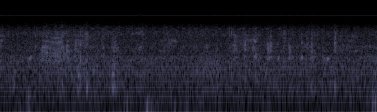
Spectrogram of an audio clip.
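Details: Urban mallard ducks wintering in the Duluth Superior area, roosting on Lake Superior and visiting winter feeders, caught by trail cam: a short burst of rough quacking early on, then softer scattered calls over steady hiss and a faint high whine.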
